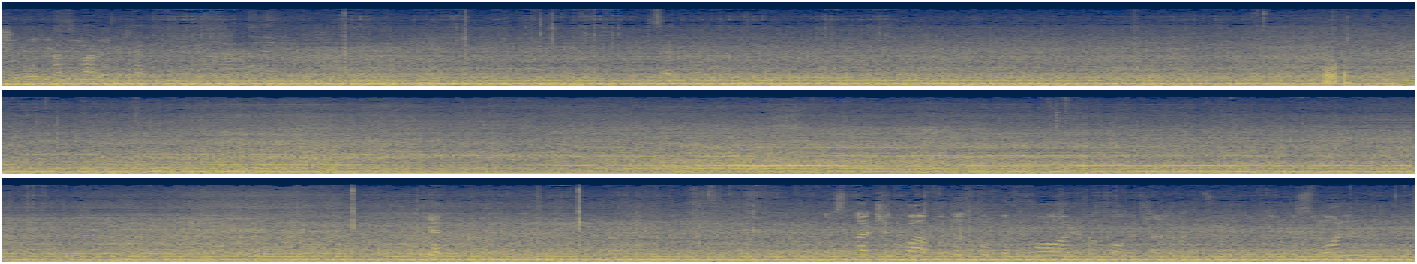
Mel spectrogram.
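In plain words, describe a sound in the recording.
A vehicle engine hums steadily from inside while driving.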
